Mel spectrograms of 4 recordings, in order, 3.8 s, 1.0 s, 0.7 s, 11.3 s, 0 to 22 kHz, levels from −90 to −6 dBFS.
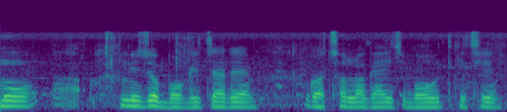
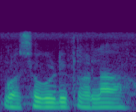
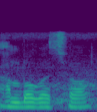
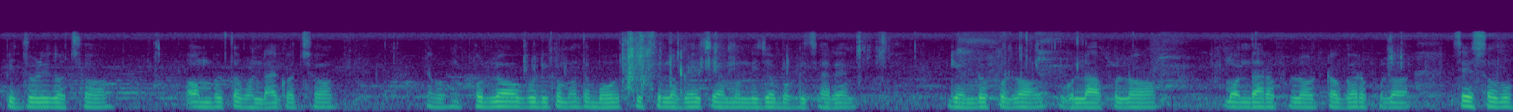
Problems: constant background noise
